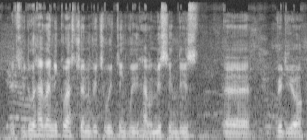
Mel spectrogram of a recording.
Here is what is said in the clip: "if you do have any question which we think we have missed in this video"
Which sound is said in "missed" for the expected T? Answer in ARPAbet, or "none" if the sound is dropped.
none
